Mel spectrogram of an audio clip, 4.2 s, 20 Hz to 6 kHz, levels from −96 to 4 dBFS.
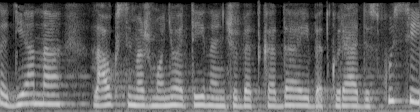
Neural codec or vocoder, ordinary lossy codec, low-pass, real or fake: none; AAC, 32 kbps; 5.4 kHz; real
